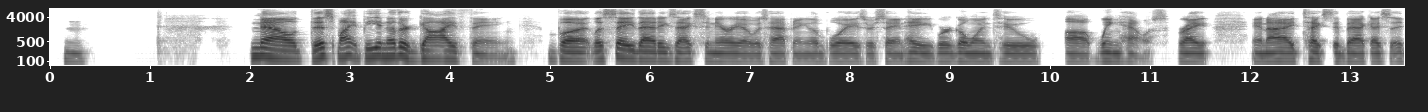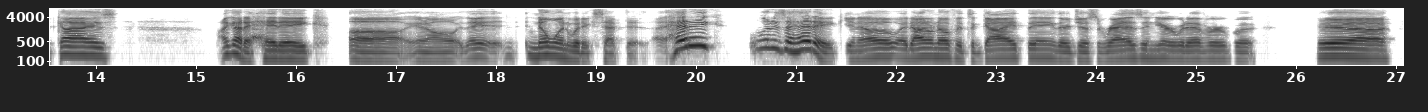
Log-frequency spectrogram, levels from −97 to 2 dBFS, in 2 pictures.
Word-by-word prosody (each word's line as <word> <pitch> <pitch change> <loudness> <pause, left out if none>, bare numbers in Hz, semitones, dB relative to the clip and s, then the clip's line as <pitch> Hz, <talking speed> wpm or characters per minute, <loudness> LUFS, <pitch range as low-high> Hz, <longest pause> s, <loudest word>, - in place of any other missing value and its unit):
Hmm. 95 -2 -18 1.6
Now, 130 -6 +5
this 140 +4 +1
might 140 -2 0
be 140 +2 -1
another 150 0 +1
guy 120 0 +1
thing, 85 -8 -12 0.3
but 110 -2 +2
let's 120 +1 -2
say 130 -4 +3
that 115 -2 +2
exact 100 -1 -3
scenario 95 -3 -6
was 85 -1 -11
happening, 90 -2 -6
the 85 0 -11
boys 90 0 -7
were 90 -1 -12
saying, 90 -2 -8
“Hey, 95 -2 -5
we're 100 +1 -7
going 95 -1 -5
to, 90 -1 -8 0.2
uh, 90 -3 -3
Wing 100 -1 -5
House," 95 -2 -11
right? 95 -1 -2 0.4
And 95 -1 -2
I 100 0 +3
texted 85 - -4
back, 90 +1 -1
I 95 - -3
said, 100 +2 -11
“Guys" 165 -3 +3 1.0
"I - - -2
got - - +4
a - - +4
headache,” 120 -2 +1 0.2
uh, 105 -2 +1
you 110 - -9
know, 105 +1 -5
they, 140 +3 -4
uh - - -22 0.3
no 160 +1 +1
one 150 -5 -1
would 115 -2 -1
accept 100 - -8
it, 440 0 -14 0.2
“A - - -11
headache? 345 +4 +6 0.3
What 300 +2 -4
is 280 -3 -2
a 245 - +5
headache?” 240 - +5
You 125 -1 -8
know? 145 +4 0
And 135 -1 -2
I 140 +2 +5
don't 150 0 0
know 140 0 +2
if 140 -1 -5
it's 120 -2 -8
a - - -9
guy 130 +6 +2
thing. 135 -1 -4
They're 115 -1 -3
just 110 0 -7
razzing 125 +4 -1
you 130 +1 -3
or 125 -1 -2
whatever, 120 0 -4
but 110 -1 -9 0.6
Yeah, 145 -3 +6
120 Hz, 165 wpm, -23 LUFS, 95-140 Hz, 1.6 s, headache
